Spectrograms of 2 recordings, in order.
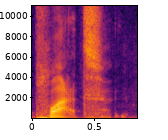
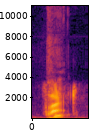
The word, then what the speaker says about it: Platte: How do you pronounce it, by the way? Is it Ville Platte or Ville Platte? It's Platte. Platte.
